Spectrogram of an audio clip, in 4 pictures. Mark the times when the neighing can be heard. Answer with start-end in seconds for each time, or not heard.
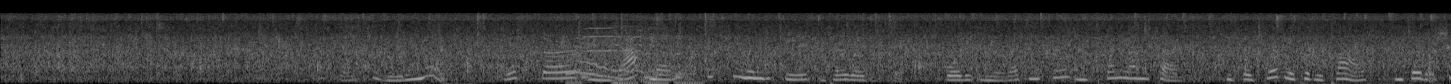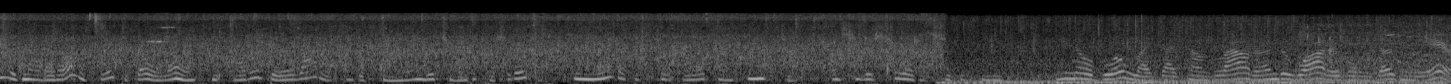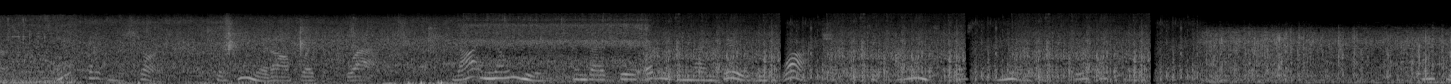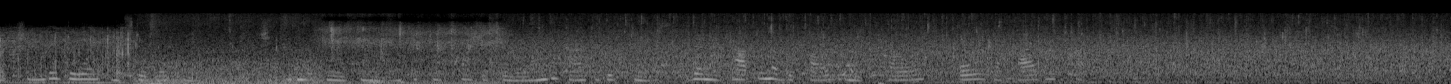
5.7-7.0.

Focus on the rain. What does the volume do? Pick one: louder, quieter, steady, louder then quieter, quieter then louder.
steady.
